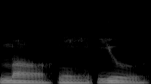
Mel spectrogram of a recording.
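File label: "moniyu", concatenated syllables; Affixing experiment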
